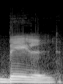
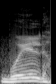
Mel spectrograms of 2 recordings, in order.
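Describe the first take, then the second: First: The u is silent, giving 'bild'. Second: The u is sounded, giving 'bwild'. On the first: The speaker calls it right. "কিন্তু সঠিক উচ্চারণ আসতেছে বিল্ড" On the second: The speaker calls it wrong. "স্বাভাবিকভাবে বানান করলে B ইউ I L D, বুইল্ড হয়"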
